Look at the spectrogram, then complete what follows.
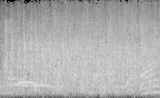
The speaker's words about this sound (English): Let's give Kelly a round of applause for some darn good reading.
